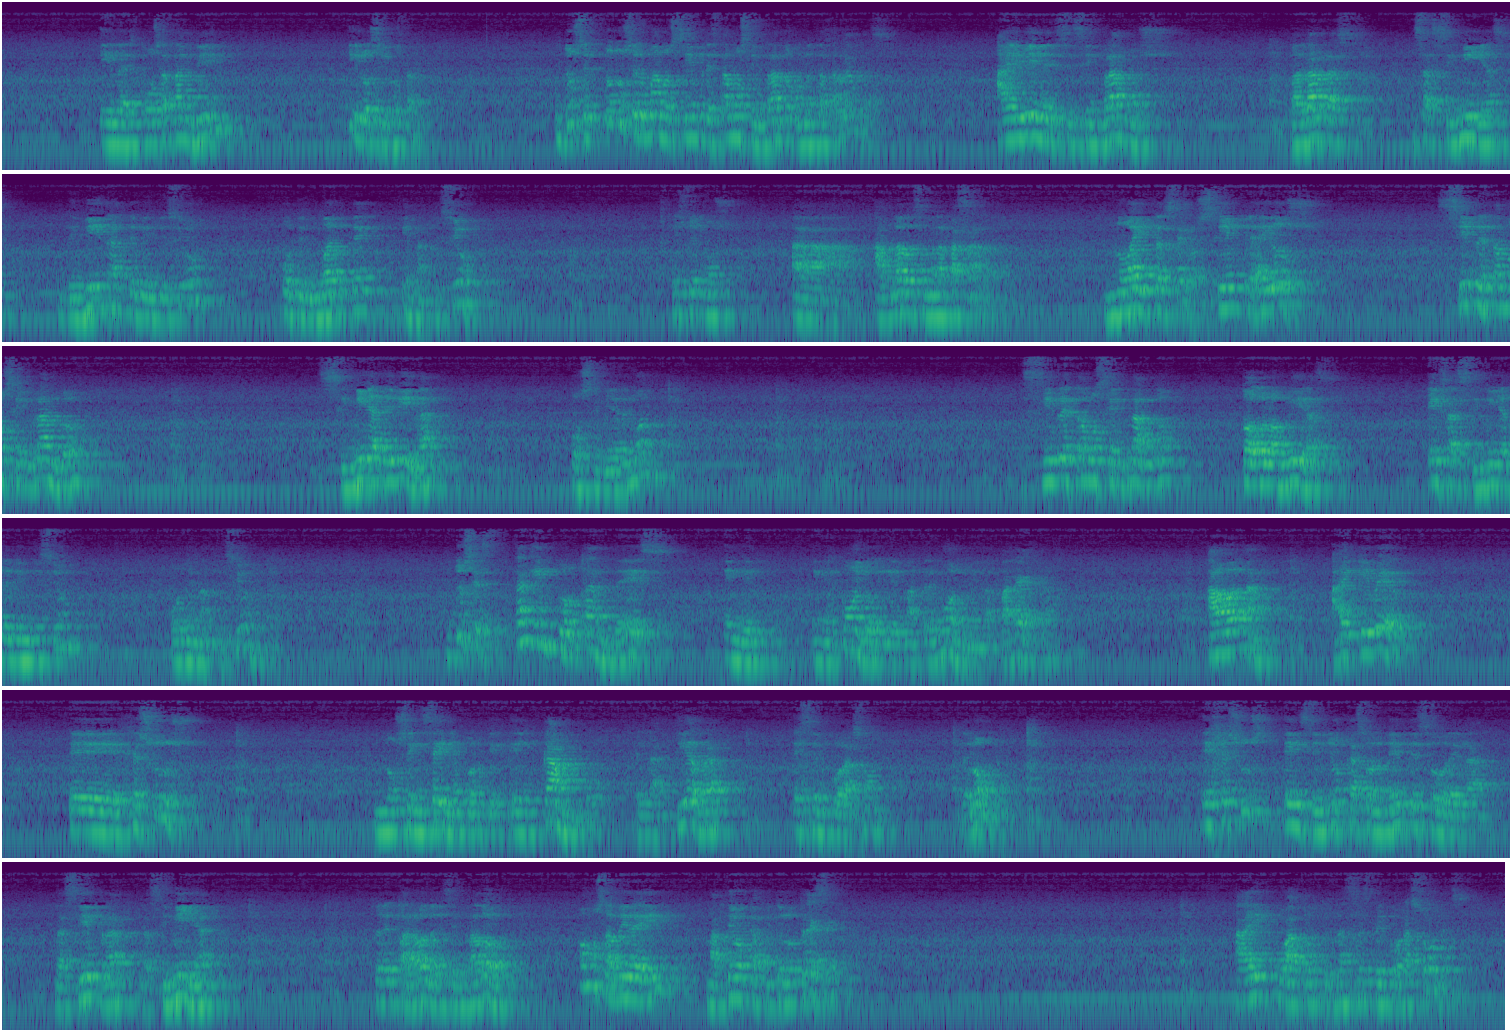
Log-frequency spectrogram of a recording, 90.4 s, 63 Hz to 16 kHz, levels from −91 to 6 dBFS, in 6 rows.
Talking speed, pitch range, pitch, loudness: 85 wpm, 135-175 Hz, 150 Hz, -33 LUFS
